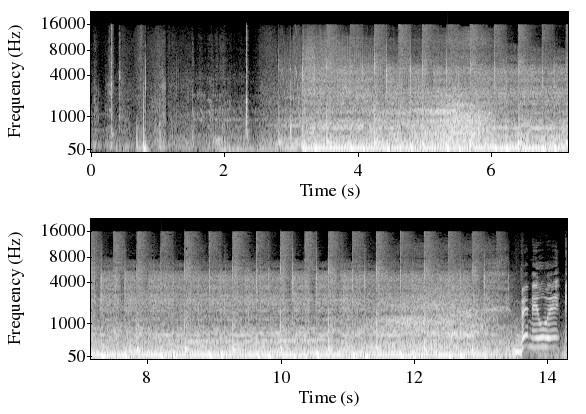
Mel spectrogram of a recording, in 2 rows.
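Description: A BMW X4 xDrive25d SUV with a 231 hp four-cylinder diesel starts up and pulls away, its steady low engine drone running close and continuous for about ten seconds before fading to clicks and interior noise.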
